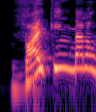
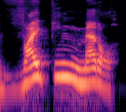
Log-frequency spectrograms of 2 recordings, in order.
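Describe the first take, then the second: First: Viking Metal? shot up high, a touch louder; incredulous echo of the genre name; surprised question. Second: Said in the usual way. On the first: Real, not acted. Reading a strange genre aloud, surprised high echo.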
